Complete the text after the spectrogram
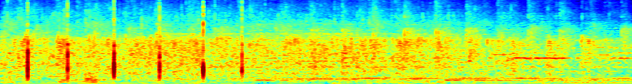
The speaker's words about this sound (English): So if you join me just in giving thanks to God with an applause.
